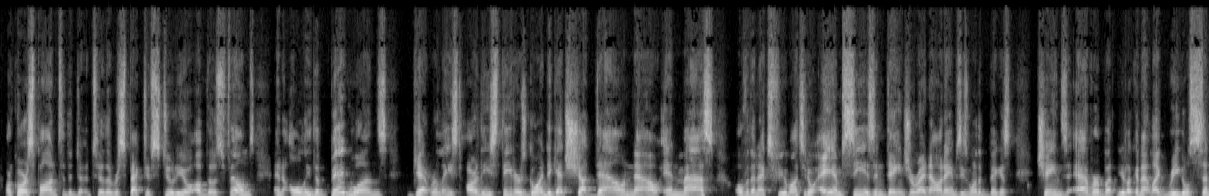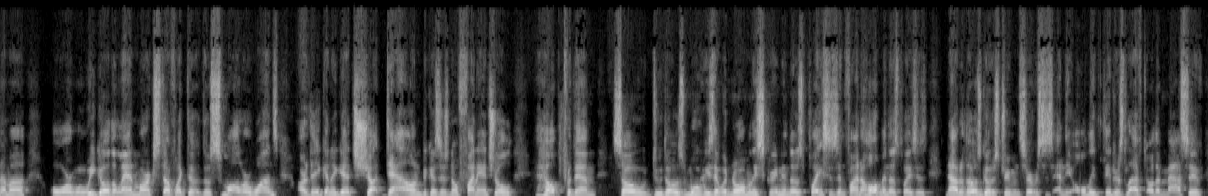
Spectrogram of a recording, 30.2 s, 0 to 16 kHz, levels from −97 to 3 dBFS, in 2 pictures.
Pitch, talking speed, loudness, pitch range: 170 Hz, 230 wpm, -23 LUFS, 145-190 Hz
